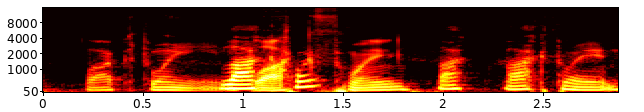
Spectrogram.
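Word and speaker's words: Locthwain: Yeah, it's Lochthwain. Lochthwain. Lochthwain. Lochthwain. Or if you pronounce it German, Lochthvain. Lochthwain, I guess, technically, because the I comes after the A.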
